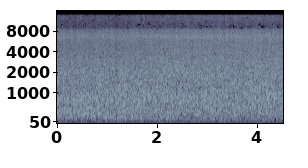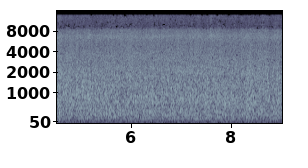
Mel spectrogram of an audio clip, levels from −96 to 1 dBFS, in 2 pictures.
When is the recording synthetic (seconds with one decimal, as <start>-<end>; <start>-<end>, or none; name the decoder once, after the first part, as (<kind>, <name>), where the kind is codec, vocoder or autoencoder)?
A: none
